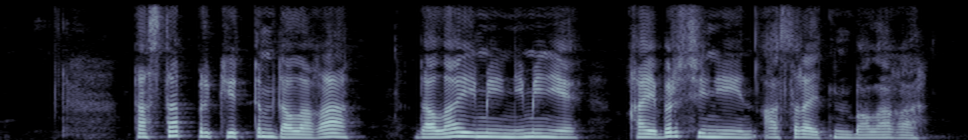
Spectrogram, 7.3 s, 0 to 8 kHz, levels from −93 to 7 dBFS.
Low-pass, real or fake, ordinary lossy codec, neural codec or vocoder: none; real; none; none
